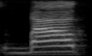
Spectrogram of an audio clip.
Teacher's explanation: to ketika disukunkan, pantulkan, kembalikan ke makhrajnya, yaitu adalah ujung lidah bertemu pangkal gigi atas.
